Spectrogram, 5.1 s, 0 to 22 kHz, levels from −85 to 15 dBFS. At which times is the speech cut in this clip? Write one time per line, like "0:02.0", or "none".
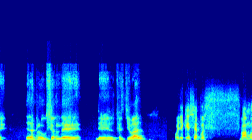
0:03.3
